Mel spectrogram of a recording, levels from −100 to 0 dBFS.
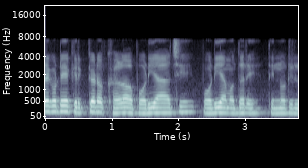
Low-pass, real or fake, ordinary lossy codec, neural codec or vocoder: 7.2 kHz; real; none; none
